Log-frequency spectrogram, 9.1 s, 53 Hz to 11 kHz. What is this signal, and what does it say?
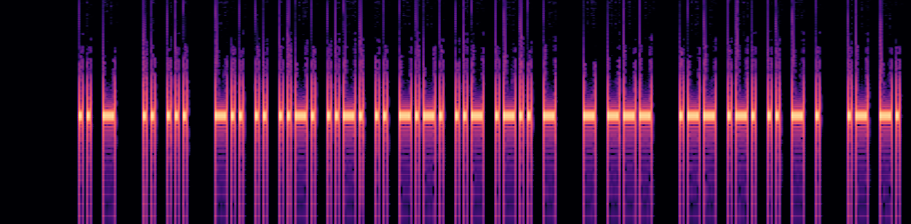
Morse code, heard as a keyed tone, about 30 wpm, 700 Hz. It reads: IT IS DIFFICULT TO WRITE AN
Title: Sentences from Top 1500 Words 30wpm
